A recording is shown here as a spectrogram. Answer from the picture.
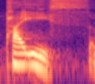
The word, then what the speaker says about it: pais: Jesus is described with a word in the Greek language, pais. Okay, P-A-I-S is how we spell it in English, pais.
